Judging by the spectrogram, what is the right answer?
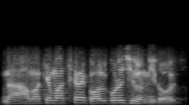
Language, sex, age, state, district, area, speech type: Bengali, male, 18-30, West Bengal, Kolkata, urban, conversation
